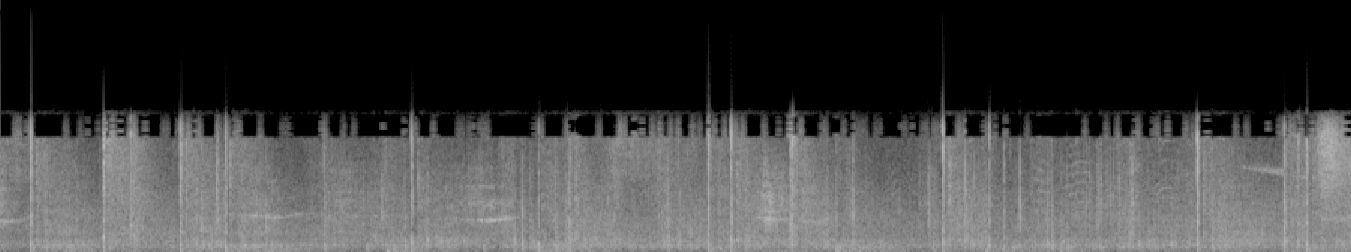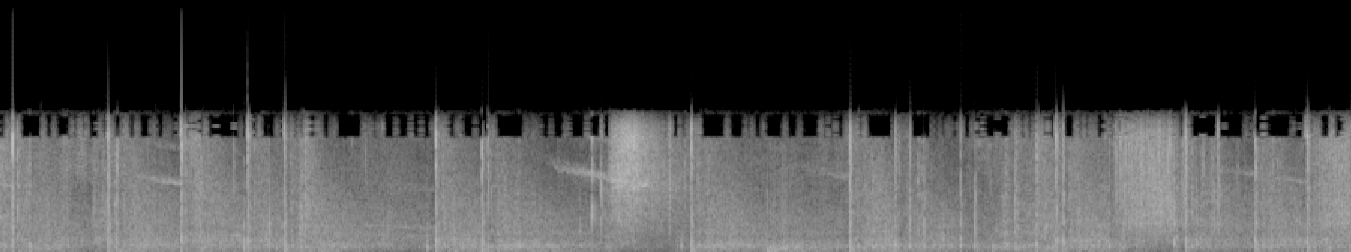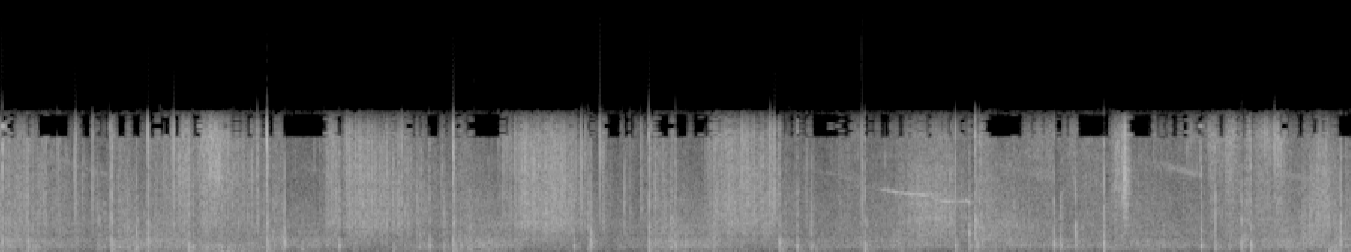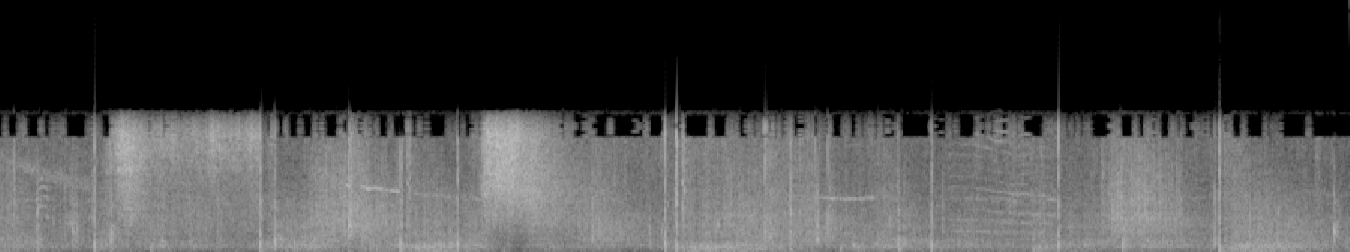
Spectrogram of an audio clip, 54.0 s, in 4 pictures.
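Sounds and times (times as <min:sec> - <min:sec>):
rocket whistles: 0:00.0 - 0:00.4, 0:02.3 - 0:03.2, 0:04.6 - 0:05.4, 0:12.4 - 0:13.8, 0:14.9 - 0:15.6, 0:19.0 - 0:20.4, 0:35.7 - 0:43.2, 0:43.9 - 0:46.2, 0:48.5 - 0:49.6
fireworks bangs and crackles: 0:00.0 - 0:54.0.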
